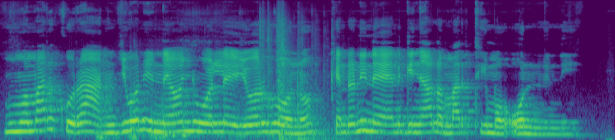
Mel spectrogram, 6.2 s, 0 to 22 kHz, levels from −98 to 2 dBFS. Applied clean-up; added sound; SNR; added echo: none; Squeak / Slam / Human group actions + Thunder; 16 dB; none.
